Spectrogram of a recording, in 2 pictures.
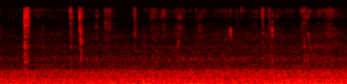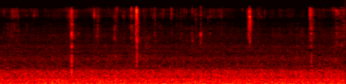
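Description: Chewing chicken wings: scattered small sharp mouth clicks and smacks over a steady low hum.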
